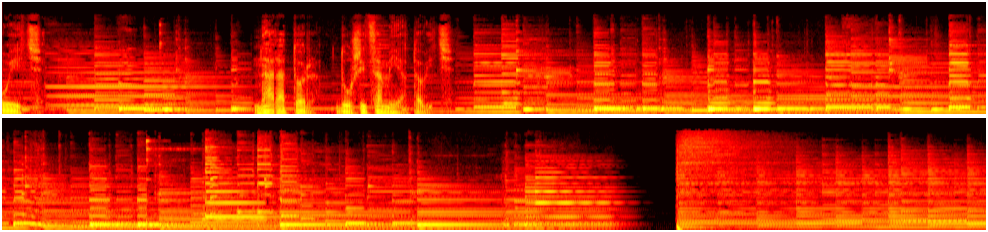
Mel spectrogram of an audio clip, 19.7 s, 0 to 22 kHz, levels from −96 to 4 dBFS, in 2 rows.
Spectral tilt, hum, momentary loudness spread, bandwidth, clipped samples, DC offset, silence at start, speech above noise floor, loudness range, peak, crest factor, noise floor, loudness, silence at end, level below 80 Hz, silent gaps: -5.5 dB/octave; none; 10 LU; 13.5 kHz; under 0.1%; under 0.1%; 0 s; 40 dB; 7 LU; -8 dBFS; 20 dB; -67 dBFS; -28 LUFS; 0 s; -42 dBFS; none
